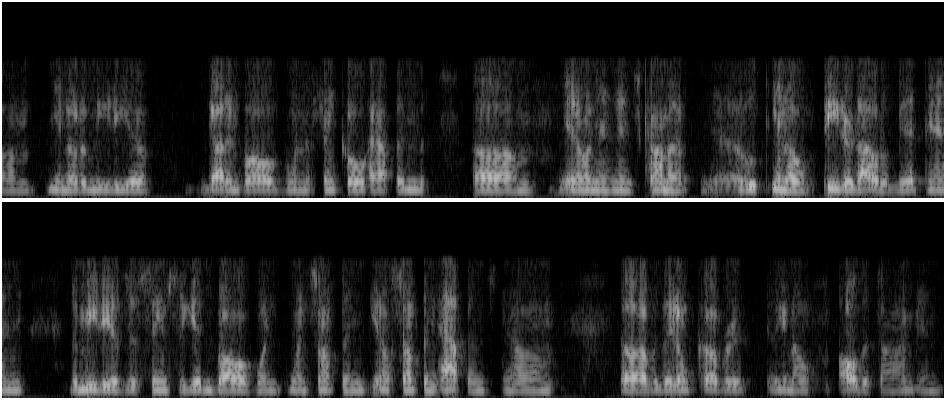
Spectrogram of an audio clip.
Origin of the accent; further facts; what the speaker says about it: Napoleonville, Louisiana, United States; Yes, I'm born and raised in Assumption Parish in Napoleonville, which is probably about 15 miles from Bayou Corn.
